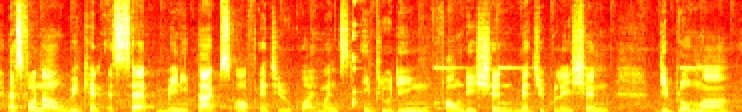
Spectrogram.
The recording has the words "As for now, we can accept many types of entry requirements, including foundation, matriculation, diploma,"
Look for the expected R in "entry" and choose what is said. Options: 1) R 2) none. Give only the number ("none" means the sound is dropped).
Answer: 2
